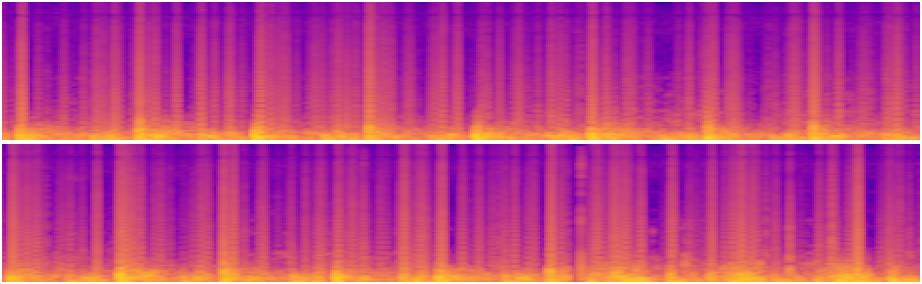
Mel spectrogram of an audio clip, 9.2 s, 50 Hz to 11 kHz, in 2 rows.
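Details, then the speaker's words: Mitral regurgitation heart sound in a nursing physical-exam teaching demonstration: a rapid heartbeat around 105 a minute with a continuous blowing murmur through each beat, blood leaking backward through the mitral valve. "jadi disini jantung itu mengalami kesulitan untuk memompakan darah melalui katup nya hingga yang harusnya dia keluar ke paru-paru Jadi kemungkinan nanti bisa balik lagi ke jantung"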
